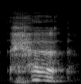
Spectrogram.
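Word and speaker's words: ح: Donc, comme on a dit, donc c'est exactement comme Harf al-Jim. Par contre, il n'y a pas de point, aucun point, ni au-dessous ni au-dessus de la lettre. Voilà. Donc, je répète, ça se prononce Ha.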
